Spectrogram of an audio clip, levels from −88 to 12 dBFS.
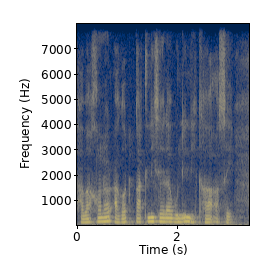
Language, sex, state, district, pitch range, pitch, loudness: Assamese, male, Assam, Kamrup Metropolitan, 130-150 Hz, 140 Hz, -14 LUFS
